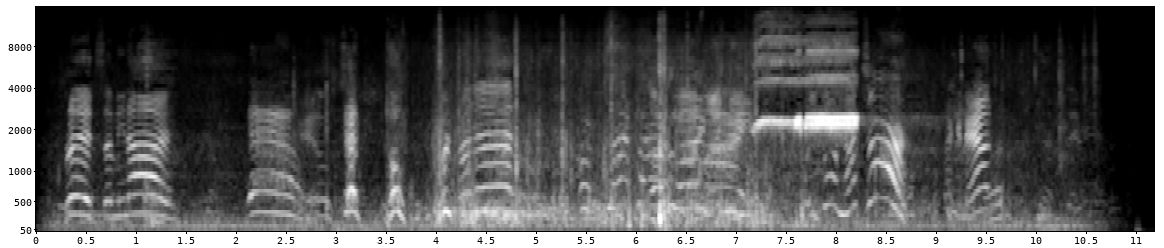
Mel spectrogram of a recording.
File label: Football Game; Sound Ideas 2000 Series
